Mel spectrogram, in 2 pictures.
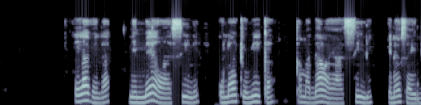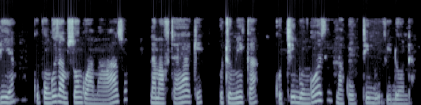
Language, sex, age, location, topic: Swahili, female, 18-24, Dar es Salaam, health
